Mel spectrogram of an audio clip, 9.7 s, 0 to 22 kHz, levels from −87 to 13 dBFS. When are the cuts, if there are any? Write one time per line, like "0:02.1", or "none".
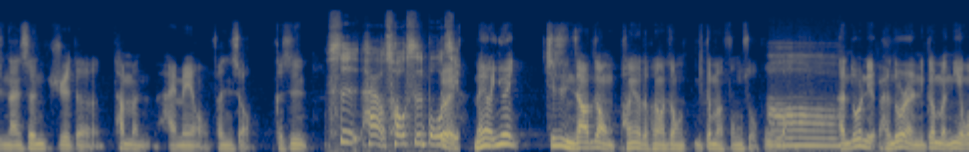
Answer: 0:03.2
0:04.6

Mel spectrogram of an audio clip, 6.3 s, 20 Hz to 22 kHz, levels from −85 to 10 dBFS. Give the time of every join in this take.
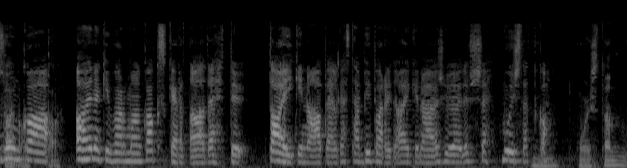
none

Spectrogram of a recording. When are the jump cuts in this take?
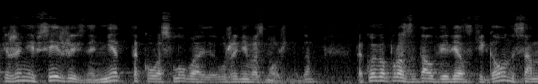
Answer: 0:03.5

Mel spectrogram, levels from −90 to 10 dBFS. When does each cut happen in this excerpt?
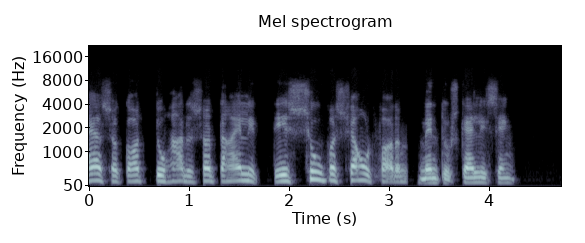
0:01.8
0:03.2

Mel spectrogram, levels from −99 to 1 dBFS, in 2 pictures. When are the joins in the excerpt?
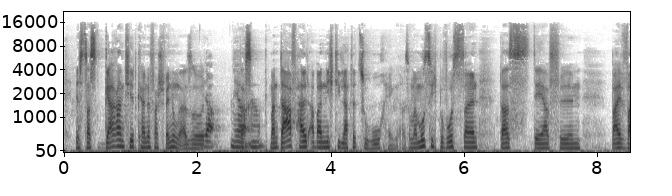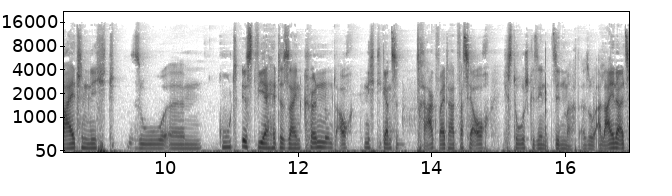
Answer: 0:03.0

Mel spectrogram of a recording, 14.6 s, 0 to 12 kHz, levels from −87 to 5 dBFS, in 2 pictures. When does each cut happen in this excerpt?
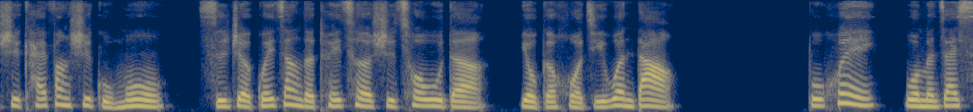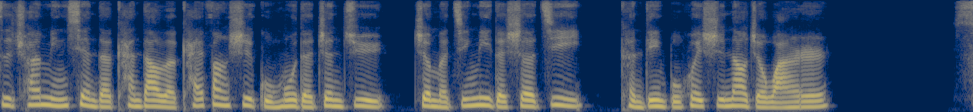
none

